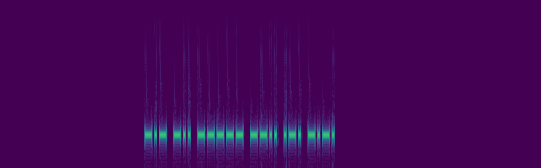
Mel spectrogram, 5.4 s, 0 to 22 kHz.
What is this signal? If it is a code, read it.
Morse code, heard as a keyed tone, about 51 wpm, 700 Hz. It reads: KD0ZRC
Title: USA Call Signs - 6 Characters - 50wpm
